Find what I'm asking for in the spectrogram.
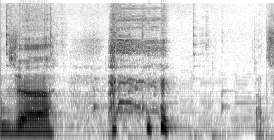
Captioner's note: chuckles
